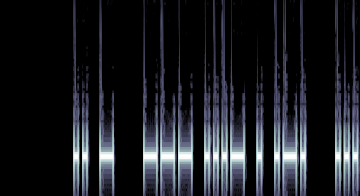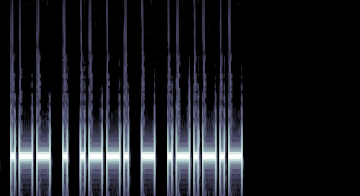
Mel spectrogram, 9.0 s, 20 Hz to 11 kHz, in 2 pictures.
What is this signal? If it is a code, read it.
Morse code, heard as a keyed tone, about 22 wpm, 700 Hz. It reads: IT OVER SWEPT.
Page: morse-code-ninja-practice-22wpm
